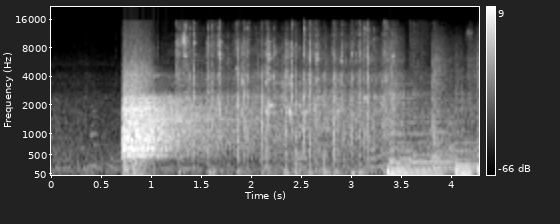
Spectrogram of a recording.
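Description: A sudden loud bang about a second in, ringing out in a large hall, followed by a run of sharp clicks. Background music with steady low notes comes in near the end.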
